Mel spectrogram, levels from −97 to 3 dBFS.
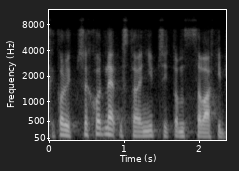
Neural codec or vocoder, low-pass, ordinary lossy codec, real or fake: codec, 16 kHz, 0.7 kbps, FocalCodec; 7.2 kHz; Opus, 32 kbps; fake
